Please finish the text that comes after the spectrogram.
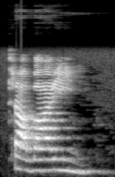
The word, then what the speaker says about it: travail: AIL in French is pronounced as I. I-E. Travail. Travail.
